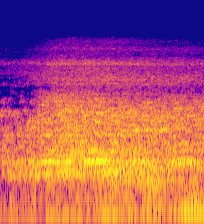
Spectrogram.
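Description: A motor vehicle's engine running nearby, growing louder over the first second and then holding steady.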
